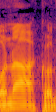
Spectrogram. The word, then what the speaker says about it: Monaco: Monaco. This is how they say it. Monaco.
